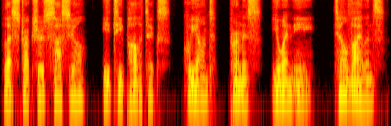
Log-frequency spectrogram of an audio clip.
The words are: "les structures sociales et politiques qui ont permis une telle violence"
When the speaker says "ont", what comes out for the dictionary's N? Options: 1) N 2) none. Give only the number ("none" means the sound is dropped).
1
